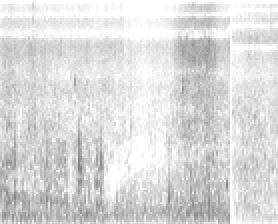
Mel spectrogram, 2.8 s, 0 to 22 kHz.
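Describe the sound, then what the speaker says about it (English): Heavy wind roars across the microphone aboard a Buccaneer 18 sailboat, with water rushing along the hull, a steady loud buffeting that drops abruptly near the end. "we getting some pretty heavy wind"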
